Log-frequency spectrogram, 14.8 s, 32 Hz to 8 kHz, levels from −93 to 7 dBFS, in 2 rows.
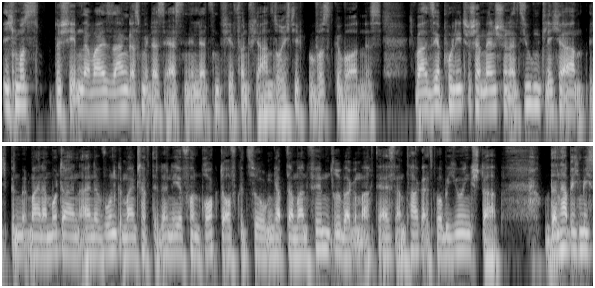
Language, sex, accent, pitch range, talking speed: German, male, German, 100-125 Hz, 255 wpm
